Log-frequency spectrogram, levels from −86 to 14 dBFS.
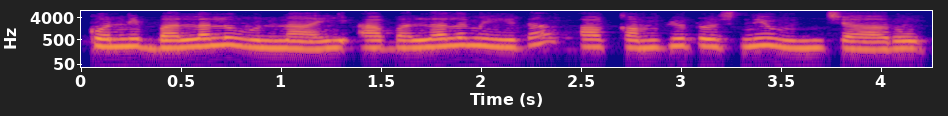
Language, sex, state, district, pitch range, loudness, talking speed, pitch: Telugu, female, Andhra Pradesh, Guntur, 235-270 Hz, -18 LUFS, 140 wpm, 245 Hz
